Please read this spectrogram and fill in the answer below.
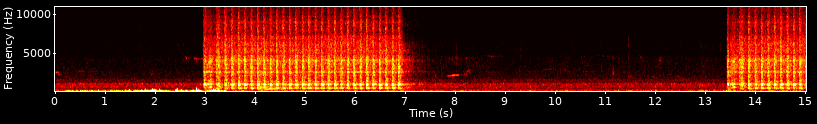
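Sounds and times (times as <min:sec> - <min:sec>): starter motor cranking engine: 0:03.0 - 0:07.3, 0:13.4 - 0:15.0.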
